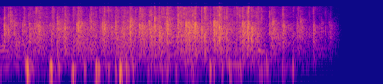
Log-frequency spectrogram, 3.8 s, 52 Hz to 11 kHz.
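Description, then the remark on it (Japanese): An audience applauds the four panelists at the close of a session, many hands clapping in a dense, steady patter with a few sharper claps standing out, holding at an even level for a few seconds before stopping abruptly. “あの、皆さん最後に4人のあのパネリストの皆さんに盛大拍手をお願いいたします。”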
